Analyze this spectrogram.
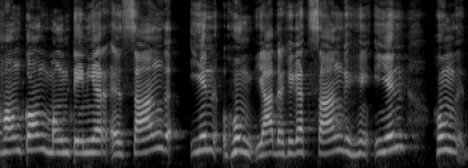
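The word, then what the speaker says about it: Tsang Yin-hung: तो सांग बोलते हैं, वैसे तो पट्टी साइलेंट रहता है तो हम सांग बोलते हैं, यिन बोलते हैं YIN यिन, और HUNG हुंग, ठीक है ना।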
